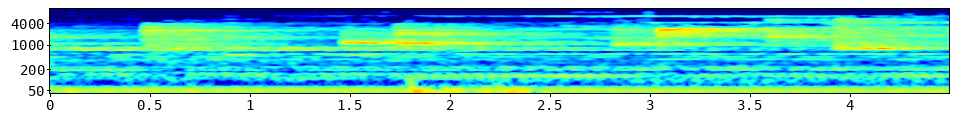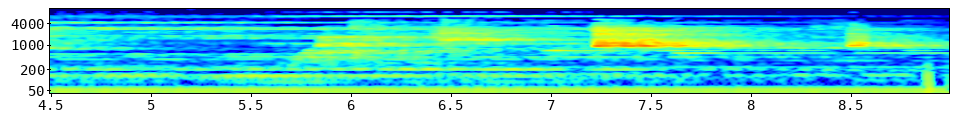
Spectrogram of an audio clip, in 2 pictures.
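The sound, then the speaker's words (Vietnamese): Water drips onto a floor in a ghost story, a few sharp, ping-like drops falling at irregular intervals over a steady low hum. “nghe có âm thanh dội vào tai như là tiếng nước dọi xuống sàn tí tà tí tách”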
